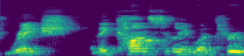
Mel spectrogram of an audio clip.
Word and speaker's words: Ra's: Like that is how you pronounce it, and they've even made jokes like, "Oh, it's normal for you to say Raj al Ghul, but it's a mispronunciation. It's Raish."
